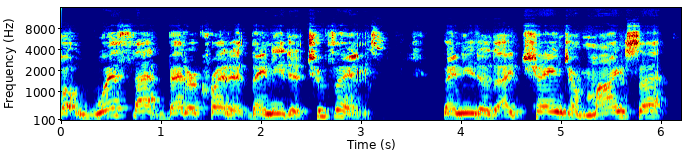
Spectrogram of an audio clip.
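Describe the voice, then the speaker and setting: The speaker has an ordinary speaking voice with lively intonation. The pace is fairly slow. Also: man, fairly high pitch for a man. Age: 60s. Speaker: car broker and credit advisor, retired teacher. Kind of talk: casual interview.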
